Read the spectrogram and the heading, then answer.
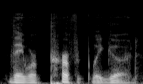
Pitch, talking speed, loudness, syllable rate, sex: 85 Hz, 165 wpm, -19 LUFS, 5.7 syllables/s, male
